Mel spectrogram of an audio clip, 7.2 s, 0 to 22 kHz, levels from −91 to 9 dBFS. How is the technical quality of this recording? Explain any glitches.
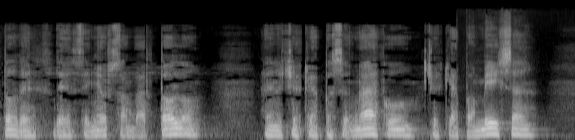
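The quality is poor at the start and then improves, because of an adaptive stream starting at a low bitrate. From 0.0 to 5.7 s the speech sounds dull and smeared, with a synthetic, fizzy top end and stronger codec artefacts, which points to a low-bitrate HE-AAC version around 12 kbit/s. At 5.7 s the player, having measured the connection, switches to a better version, consistent with AAC-LC near 96 kbit/s, and clarity jumps with no gap. On a spectrogram, nothing appears above 11.5 kHz before 5.7 s, and higher-frequency detail starts abruptly there. The waveform runs continuously through the switch.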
